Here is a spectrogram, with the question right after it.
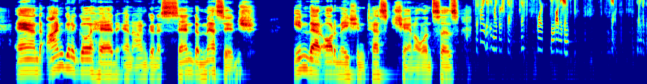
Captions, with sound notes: And I'm gonna go ahead and I'm gonna send a message in that automation test channel and says... (sped-up audio)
